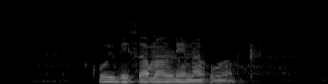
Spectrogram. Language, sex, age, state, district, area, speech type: Hindi, male, 45-60, Uttar Pradesh, Jaunpur, urban, spontaneous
